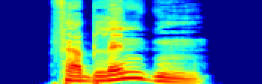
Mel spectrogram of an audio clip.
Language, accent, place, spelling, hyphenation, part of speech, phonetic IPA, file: German, Germany, Berlin, verblenden, ver‧blen‧den, verb, [fɛɐ̯ˈblɛndn̩], De-verblenden.ogg
- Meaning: to blind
